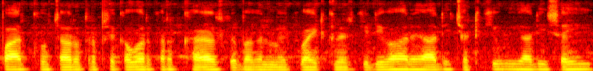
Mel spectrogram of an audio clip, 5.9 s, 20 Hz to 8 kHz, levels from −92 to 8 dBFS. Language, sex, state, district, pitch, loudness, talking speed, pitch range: Hindi, male, Haryana, Jhajjar, 105 Hz, -19 LUFS, 230 wpm, 105-110 Hz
